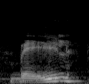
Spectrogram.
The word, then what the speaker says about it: bale: But BALE is again a diphthong, bail.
